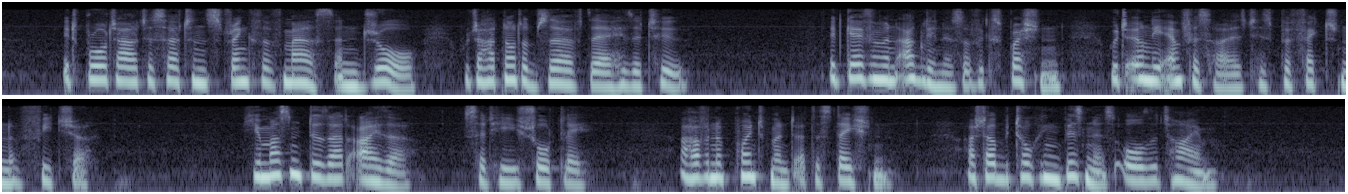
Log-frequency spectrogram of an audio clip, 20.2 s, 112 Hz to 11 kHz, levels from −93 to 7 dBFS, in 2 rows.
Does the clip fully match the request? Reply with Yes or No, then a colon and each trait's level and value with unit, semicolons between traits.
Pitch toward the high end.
Yes: high, 210 Hz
